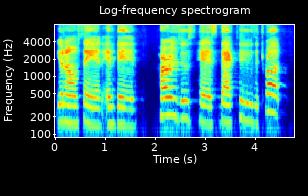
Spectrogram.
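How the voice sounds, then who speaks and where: Slow-paced, dramatic storyteller with blunt slang. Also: mid-range voice. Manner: conversational and dramatic, acting out dialogue, repeating words for emphasis. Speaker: podcast host and storyteller. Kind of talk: casual, animated retelling of a story chapter with commentary.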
